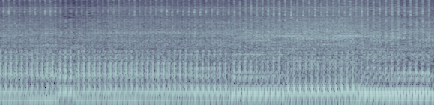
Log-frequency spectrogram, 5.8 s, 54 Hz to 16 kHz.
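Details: Kawasaki ER500 with white smoke: loud, lumpy, chopping idle with uneven beat and stumbling firing pulses; misfire, owner suspects a blown head gasket, cause not confirmed.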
